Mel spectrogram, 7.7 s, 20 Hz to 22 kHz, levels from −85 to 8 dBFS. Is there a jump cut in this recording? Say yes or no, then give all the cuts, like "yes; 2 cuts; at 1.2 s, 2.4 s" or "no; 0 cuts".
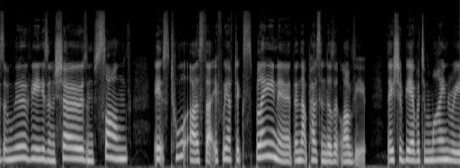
yes; 1 cut; at 1.5 s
